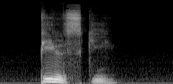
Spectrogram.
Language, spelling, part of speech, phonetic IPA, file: Polish, pilski, adjective, [ˈpʲilsʲci], Pl-pilski.ogg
